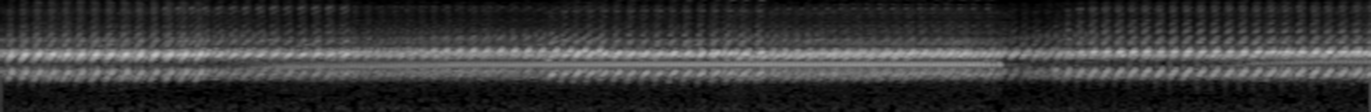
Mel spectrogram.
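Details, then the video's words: Massed frogs in a backwater chorus. Fast pulsed trilling fills the air without pause, with a long even tone running through it and brief dips in loudness. "FROGS - Pig Frogs, Water Frogs, Backwater Chorus, & Frog Chorus"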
